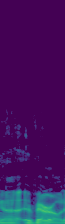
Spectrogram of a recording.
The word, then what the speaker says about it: Evero: Evero, that's how you pronounce his last name, the defense coordinator.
